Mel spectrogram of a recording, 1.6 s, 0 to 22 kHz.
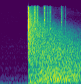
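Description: A thrown grenade detonates in the VR shooter H3VR, a sudden loud blast that lingers as a broad roaring rumble after near silence.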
